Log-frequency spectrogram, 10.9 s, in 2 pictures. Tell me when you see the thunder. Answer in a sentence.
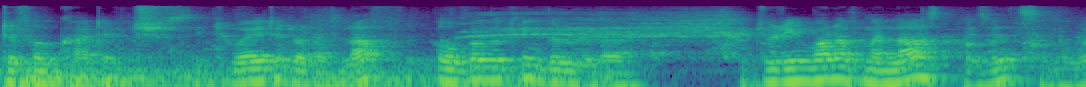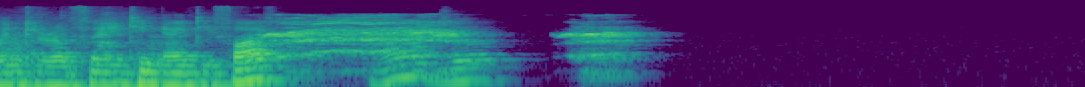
You can hear the thunder from 0.0 to 3.1 s.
